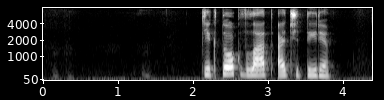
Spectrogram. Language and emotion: Russian, neutral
